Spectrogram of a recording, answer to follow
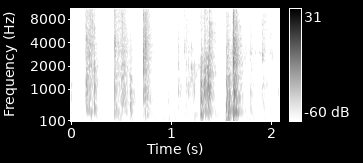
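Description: Hands shuffling a deck of tarot cards: a quick, irregular run of short papery swishes and taps as the cards slide over one another.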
